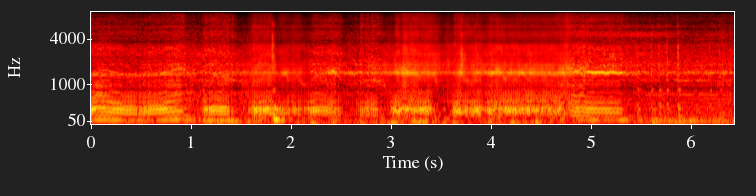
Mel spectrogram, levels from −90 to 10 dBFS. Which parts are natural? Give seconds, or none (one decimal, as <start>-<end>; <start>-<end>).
0.0-1.5; 2.2-2.9; 4.8-6.4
